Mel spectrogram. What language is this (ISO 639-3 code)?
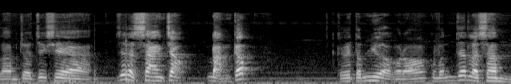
vie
